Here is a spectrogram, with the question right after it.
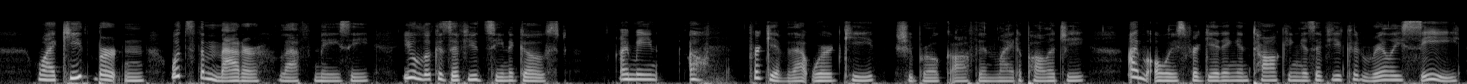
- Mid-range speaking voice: Yes, medium, 180 Hz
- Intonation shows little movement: No, average, 4.2 semitones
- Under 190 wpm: Yes, average, 165 wpm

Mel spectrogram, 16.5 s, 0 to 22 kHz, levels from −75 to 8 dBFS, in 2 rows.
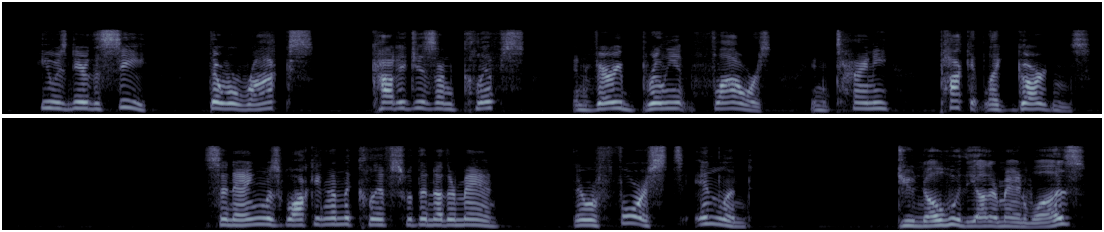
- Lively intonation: No, average, 4.8 semitones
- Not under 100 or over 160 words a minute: Yes, average, 140 wpm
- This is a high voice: Yes, high, 195 Hz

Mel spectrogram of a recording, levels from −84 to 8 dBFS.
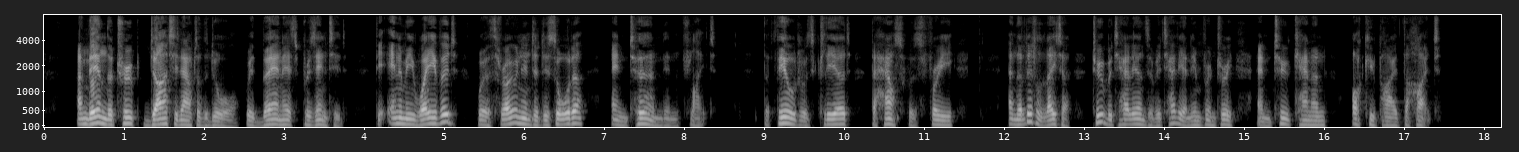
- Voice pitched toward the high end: No, low, 125 Hz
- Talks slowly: No, average, 150 wpm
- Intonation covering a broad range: No, average, 4.1 semitones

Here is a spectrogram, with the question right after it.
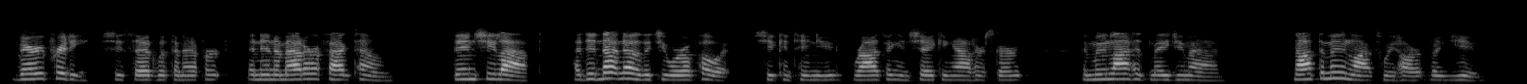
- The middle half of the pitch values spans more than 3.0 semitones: No, narrow, 2.4 semitones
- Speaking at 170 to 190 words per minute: Yes, average, 175 wpm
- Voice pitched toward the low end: No, high, 215 Hz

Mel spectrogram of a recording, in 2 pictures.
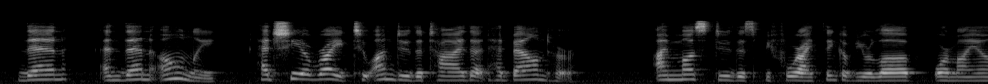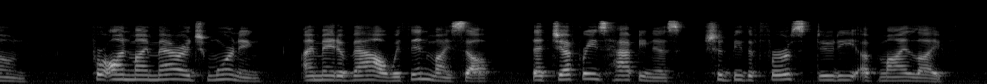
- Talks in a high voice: Yes, high, 200 Hz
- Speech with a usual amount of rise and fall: Yes, average, 4.1 semitones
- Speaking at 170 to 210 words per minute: No, average, 155 wpm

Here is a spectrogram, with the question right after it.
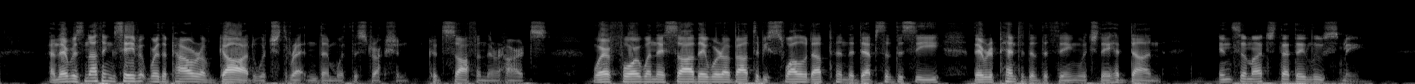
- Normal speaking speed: No, fast, 225 wpm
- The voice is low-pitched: Yes, low, 115 Hz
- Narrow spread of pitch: No, average, 3.3 semitones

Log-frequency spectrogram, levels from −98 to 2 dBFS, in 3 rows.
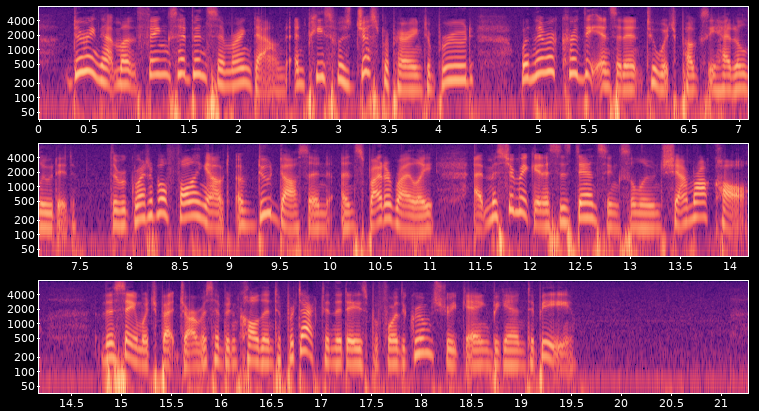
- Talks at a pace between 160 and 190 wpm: Yes, average, 180 wpm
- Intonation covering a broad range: Yes, wide, 8.4 semitones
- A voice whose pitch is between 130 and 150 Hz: No, medium, 180 Hz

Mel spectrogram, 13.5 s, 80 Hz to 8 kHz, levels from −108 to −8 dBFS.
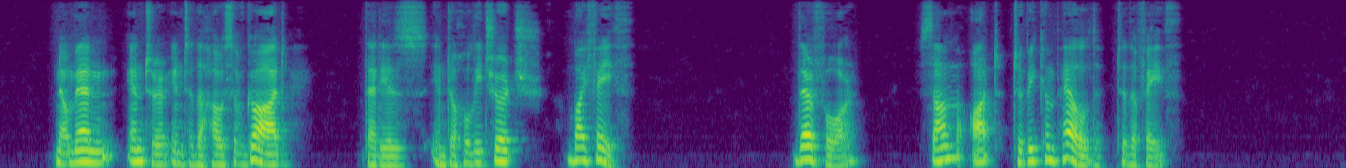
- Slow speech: Yes, slow, 100 wpm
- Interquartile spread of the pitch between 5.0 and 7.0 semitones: Yes, average, 5.3 semitones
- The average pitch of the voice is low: No, medium, 145 Hz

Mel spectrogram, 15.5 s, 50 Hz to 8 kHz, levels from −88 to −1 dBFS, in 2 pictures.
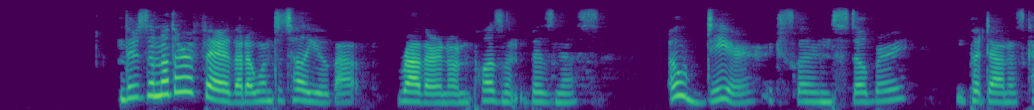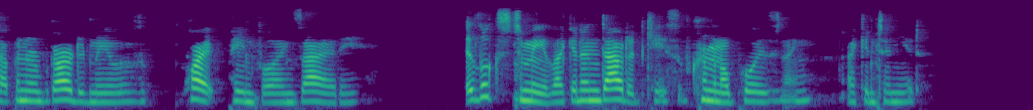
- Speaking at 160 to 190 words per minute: Yes, average, 165 wpm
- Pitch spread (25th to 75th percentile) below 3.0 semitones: Yes, narrow, 2.6 semitones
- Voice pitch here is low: No, high, 215 Hz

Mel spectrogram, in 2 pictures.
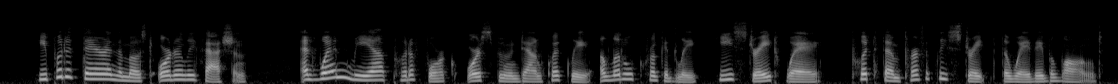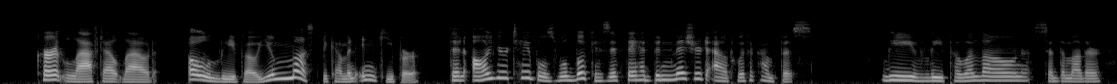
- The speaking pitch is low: No, medium, 180 Hz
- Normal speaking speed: Yes, average, 175 wpm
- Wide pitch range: Yes, wide, 8.1 semitones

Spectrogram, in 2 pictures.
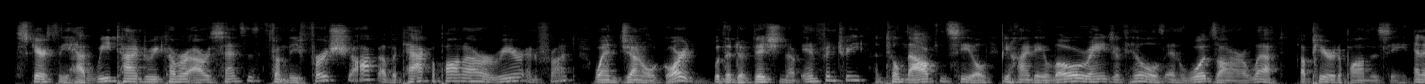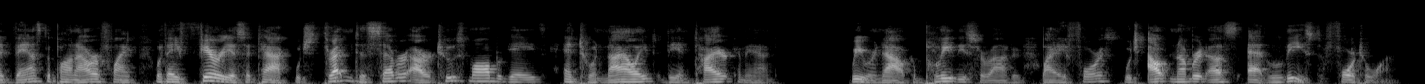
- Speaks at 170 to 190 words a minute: Yes, average, 175 wpm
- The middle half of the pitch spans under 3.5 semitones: No, average, 5.3 semitones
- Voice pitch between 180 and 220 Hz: No, low, 115 Hz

